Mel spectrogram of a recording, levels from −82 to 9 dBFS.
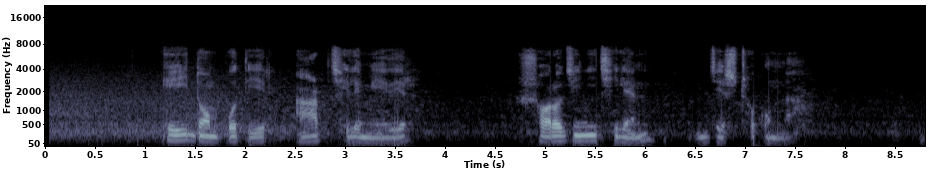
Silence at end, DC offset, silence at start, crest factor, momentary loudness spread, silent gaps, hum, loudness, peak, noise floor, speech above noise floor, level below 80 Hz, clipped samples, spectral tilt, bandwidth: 1.15 s; under 0.1%; 0.05 s; 22 dB; 19 LU; none; none; -32 LUFS; -12 dBFS; -65 dBFS; 34 dB; -66 dBFS; under 0.1%; -4 dB/octave; 8 kHz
